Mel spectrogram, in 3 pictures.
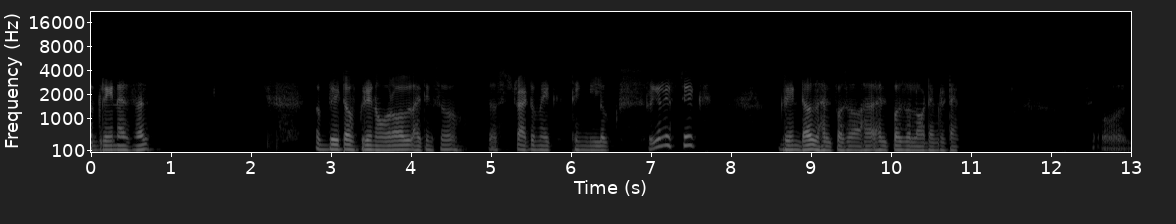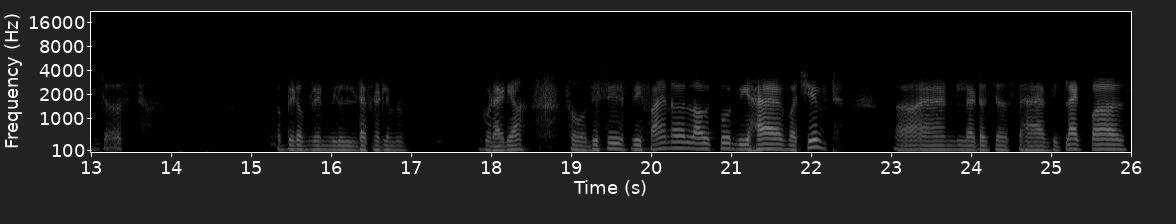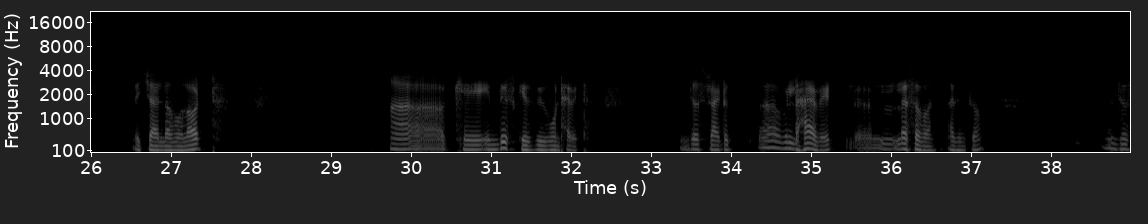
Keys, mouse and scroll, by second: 19.2 ctrl+s.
